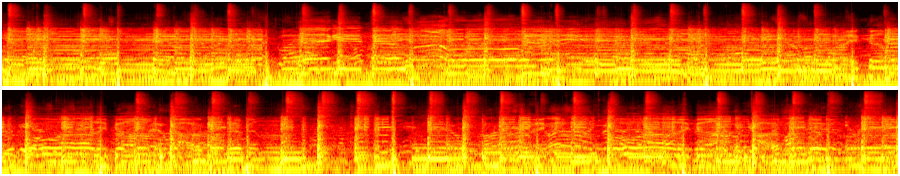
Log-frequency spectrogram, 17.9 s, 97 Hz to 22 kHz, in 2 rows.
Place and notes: country & reggae band during fête de la musique (day of music)
the city, the country & me: june 21, 2012
21 June 2012, ~22:00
